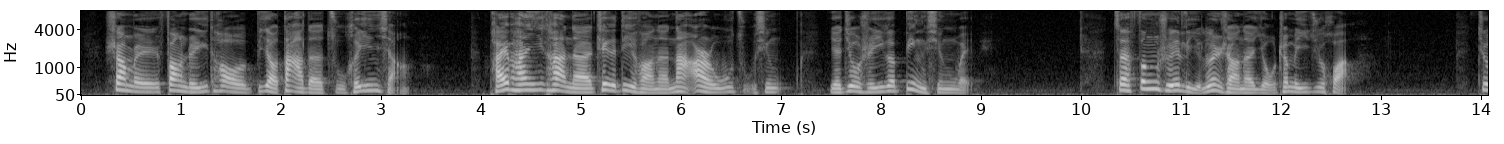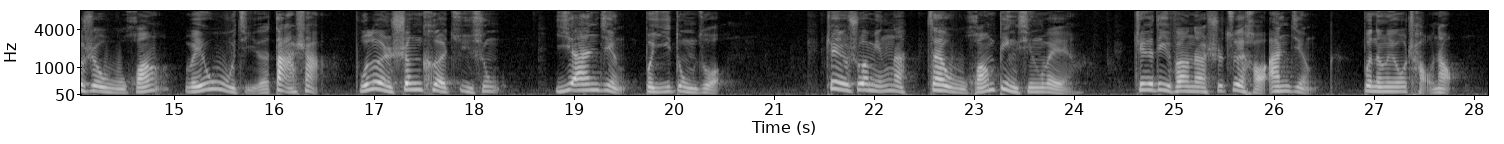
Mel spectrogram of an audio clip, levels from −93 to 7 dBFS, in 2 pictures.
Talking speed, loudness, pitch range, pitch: 215 characters per minute, -23 LUFS, 140-200 Hz, 165 Hz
